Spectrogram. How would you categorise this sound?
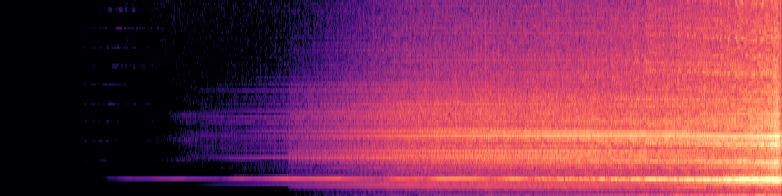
Sound effects > Electronic / Design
